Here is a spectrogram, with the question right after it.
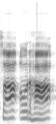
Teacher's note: इनका उच्चारण रगड़ या घर्षण से उत्पन्न ऊष्म वायु से होता है। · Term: ऊष्म व्यंजन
